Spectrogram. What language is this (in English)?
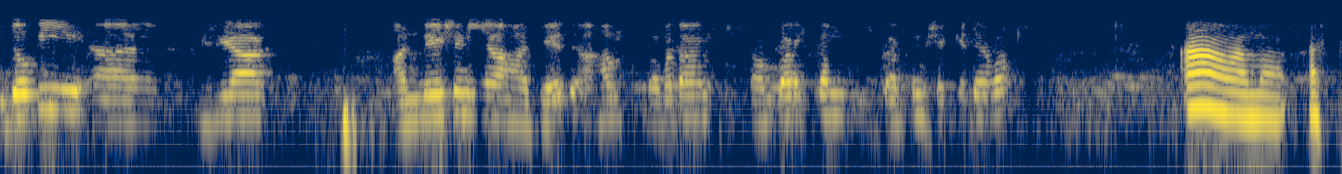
Sanskrit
